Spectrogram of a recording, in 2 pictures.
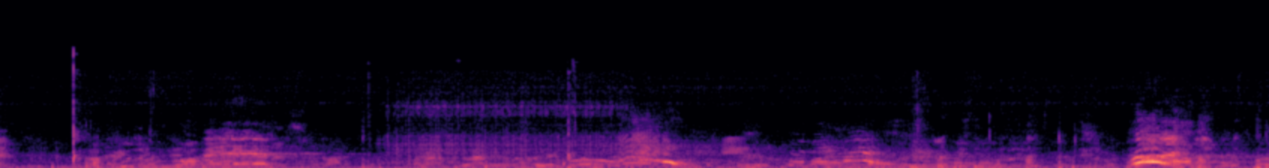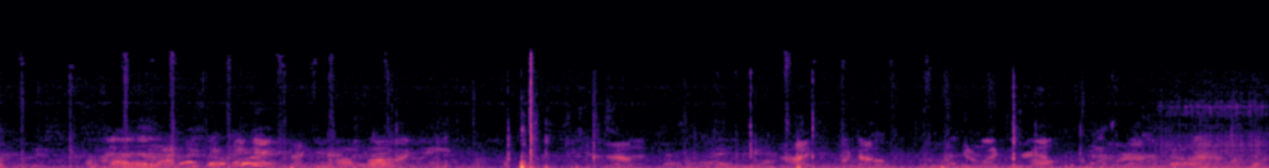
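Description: Players' voices calling and shouting across an open field, with one louder shout about eight seconds in. A single sharp knock about twelve seconds in is the loudest sound.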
